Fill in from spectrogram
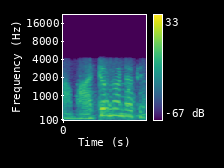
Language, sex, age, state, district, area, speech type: Malayalam, female, 18-30, Kerala, Kottayam, rural, conversation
